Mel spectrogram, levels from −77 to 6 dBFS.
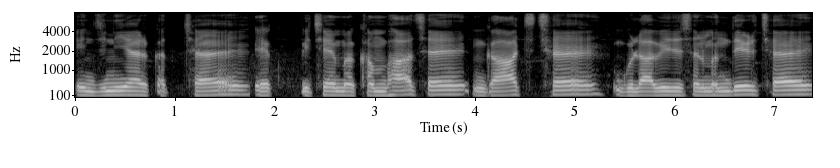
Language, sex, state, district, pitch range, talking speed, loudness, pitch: Hindi, male, Bihar, Begusarai, 130-150 Hz, 115 wpm, -20 LUFS, 135 Hz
